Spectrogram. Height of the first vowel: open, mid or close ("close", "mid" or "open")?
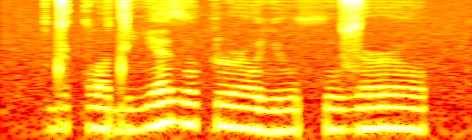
mid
